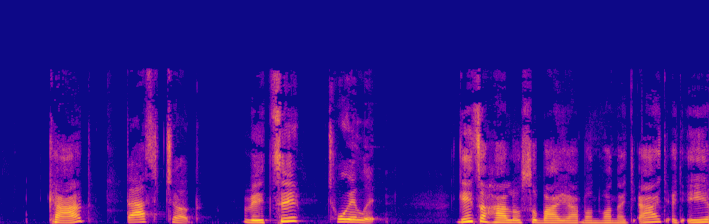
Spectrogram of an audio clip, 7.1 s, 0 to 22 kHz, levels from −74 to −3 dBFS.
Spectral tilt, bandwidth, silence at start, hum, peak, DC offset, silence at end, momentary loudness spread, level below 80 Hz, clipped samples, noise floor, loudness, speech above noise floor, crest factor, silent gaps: -3.5 dB/octave; 15.5 kHz; 0.5 s; none; 0 dBFS; under 0.1%; 0 s; 11 LU; -68 dBFS; under 0.1%; -57 dBFS; -18 LUFS; 40 dB; 18 dB; none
